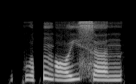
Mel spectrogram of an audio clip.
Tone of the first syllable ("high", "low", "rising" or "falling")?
rising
